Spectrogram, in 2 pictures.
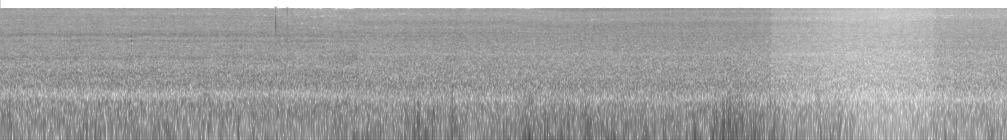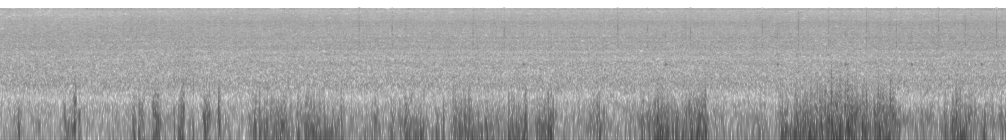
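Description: Muddy floodwater rushing over rocks in a steady roar, with wind buffeting the microphone in gusts that grow stronger near the end.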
